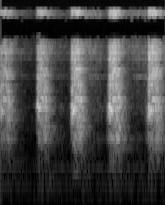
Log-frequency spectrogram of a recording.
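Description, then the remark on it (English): A big, shaggy dog barks five times in a steady, evenly spaced rhythm, each bark loud with a gruff, rough edge, no voices around it. “The dog was big and shaggy. I first noticed him as I put my car into the garage. He was making like a tough guy”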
